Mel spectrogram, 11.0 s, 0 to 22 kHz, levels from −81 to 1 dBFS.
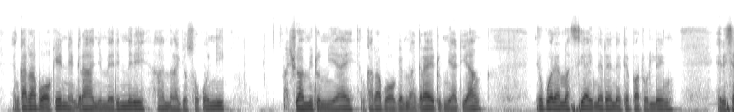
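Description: At 0.97 to 1.03 s, and again at 8.73 to 8.83 s, the sound turns briefly rough and grainy with no dropout: a lost packet rebuilt from error correction. Each lost stretch was replaced by a coarse low-bitrate copy carried in the next packet. The first repair sounds like about 40 ms of audio, consistent with two 20 ms packets. The second is longer, about 60 ms, fitting three. The audio runs through an Opus call path limited to about 12 kHz.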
